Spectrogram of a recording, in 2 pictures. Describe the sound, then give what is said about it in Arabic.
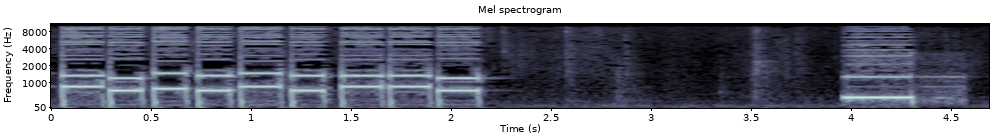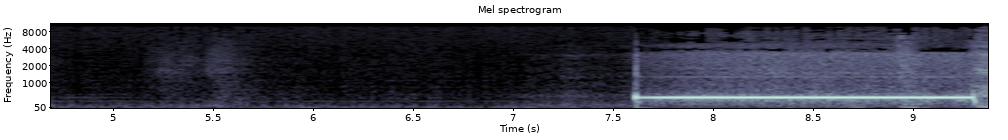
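A quick run of about eight telephone keypad tones, loud, then a pause, a single short tone, and finally a long steady line tone, as a call is dialed to the municipal council of Skhirat. No voices. “نتصلوا بالمجلس البلدي للصخيرات كيف العاده كنمشيو لثابت اولا.”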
